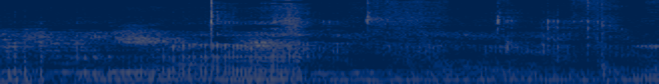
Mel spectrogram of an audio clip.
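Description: A man's low, indistinct voice, with a steady low hum underneath from about half a second in.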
